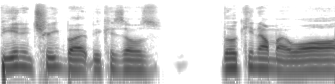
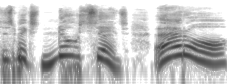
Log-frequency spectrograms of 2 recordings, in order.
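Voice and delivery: put-on very high, slow, drawn-out angry rant; 13 semitones higher than usual. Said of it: "He got so mad over it".

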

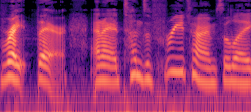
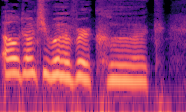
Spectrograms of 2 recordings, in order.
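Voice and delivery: put-on sneering voice, louder; 3 semitones higher, 4 dB louder than usual. Retelling what a coworker says about frozen lunches, imitating a sneer. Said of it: "she always sneers at my frozen enchiladas".

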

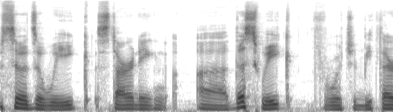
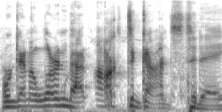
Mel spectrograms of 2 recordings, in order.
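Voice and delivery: put-on excited dude voice, higher; 7 semitones higher than usual. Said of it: "you're really good at impressions".

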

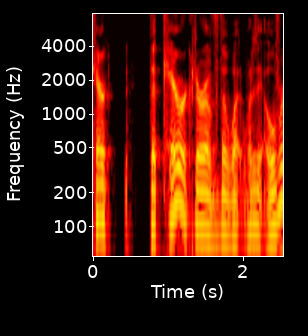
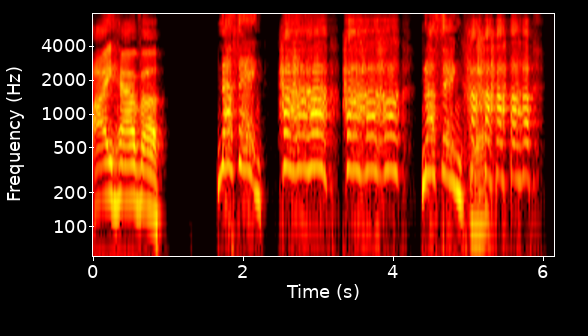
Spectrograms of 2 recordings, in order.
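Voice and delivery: mock very high, stretched-out, drawn-out screaming laugh. Retelling a movie scene where a character throws open an office door: imitating a character screaming. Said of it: "just screamed at them".

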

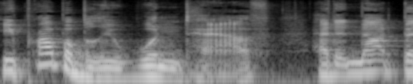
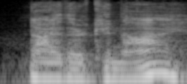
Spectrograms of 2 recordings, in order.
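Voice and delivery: plain

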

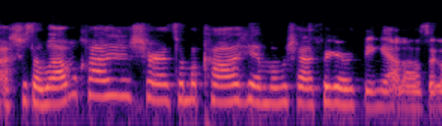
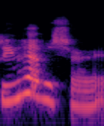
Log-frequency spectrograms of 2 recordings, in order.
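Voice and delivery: acted, mock super-calm voice, quieter; 7 dB quieter than usual. Retelling a confrontation with an upset man, acting out being super calm. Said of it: "I'm like super calm".

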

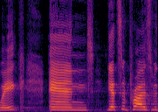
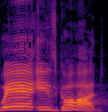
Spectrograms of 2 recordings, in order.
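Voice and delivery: even sterner, raised tone; 5 dB louder than usual. A clergyman repeats his question to a silent boy, in an even sterner tone. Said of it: "in an even sterner tone".

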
